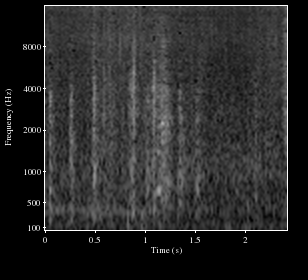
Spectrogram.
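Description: Hens clucking close by, a run of short clucks and calls.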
